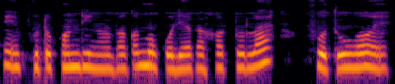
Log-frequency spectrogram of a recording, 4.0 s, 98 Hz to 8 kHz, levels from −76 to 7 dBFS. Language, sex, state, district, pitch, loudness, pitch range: Assamese, female, Assam, Sonitpur, 240 Hz, -16 LUFS, 230-250 Hz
